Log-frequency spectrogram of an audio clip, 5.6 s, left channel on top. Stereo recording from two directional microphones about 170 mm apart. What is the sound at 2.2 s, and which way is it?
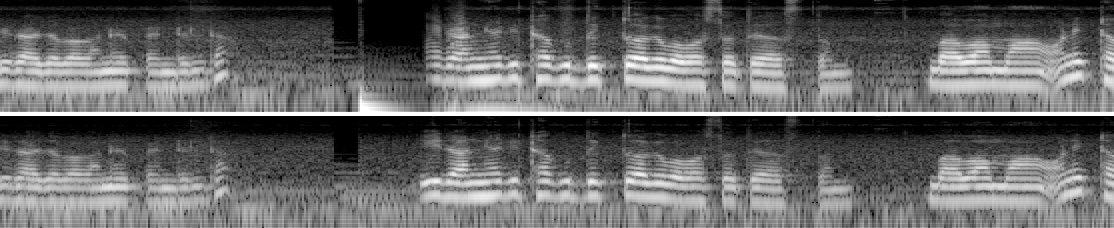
Speech, 10° left (ahead or behind).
